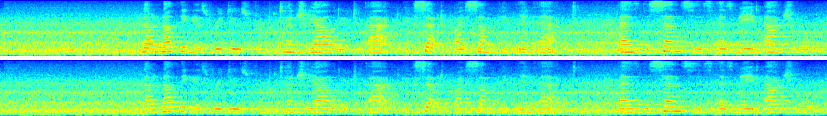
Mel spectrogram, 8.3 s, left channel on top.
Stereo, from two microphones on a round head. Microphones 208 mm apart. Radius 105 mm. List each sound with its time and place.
1.4 s a woman speaking: 25° left (ahead or behind), 0.8 m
